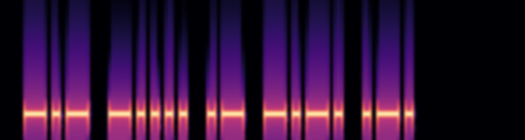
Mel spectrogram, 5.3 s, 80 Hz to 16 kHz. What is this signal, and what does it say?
Morse code, heard as a keyed tone, about 17 wpm, 700 Hz. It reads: K6ACR
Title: USA Callsign DE Callsign - 5 Characters - 17wpm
